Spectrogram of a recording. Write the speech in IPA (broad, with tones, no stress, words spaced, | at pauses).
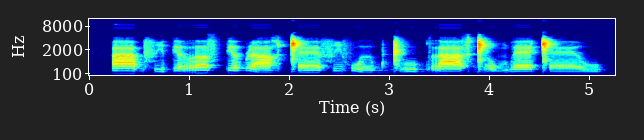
aː˧bfi˩ pʲʌ˧rʌː˥s pʲʌ˥b ɭaː˩ʁǁɛː˩fi˥fwɯː˩b ɡ͡ǁuː˧braː˥sɡ͡ǁʌ˩wmbɛː˥ ǁɛː˩w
